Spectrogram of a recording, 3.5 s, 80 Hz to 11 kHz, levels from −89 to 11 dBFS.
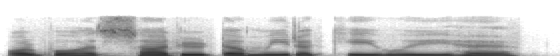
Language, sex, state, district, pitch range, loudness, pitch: Hindi, female, Madhya Pradesh, Bhopal, 215-220 Hz, -14 LUFS, 220 Hz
